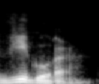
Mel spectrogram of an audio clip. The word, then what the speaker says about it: Вигура: И у него фамилия Вигура, но все произносят это как раз как фигура. – Да, ну, фамилия произносится так, Вигура, да? – Вигура.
